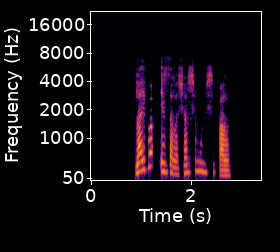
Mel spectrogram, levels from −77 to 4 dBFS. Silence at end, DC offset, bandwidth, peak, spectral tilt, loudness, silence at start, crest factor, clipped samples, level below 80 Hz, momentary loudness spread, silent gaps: 0.65 s; under 0.1%; 7.6 kHz; -2 dBFS; -6.5 dB/octave; -21 LUFS; 0.9 s; 22 dB; under 0.1%; -66 dBFS; 9 LU; 1.27-1.35 s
